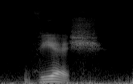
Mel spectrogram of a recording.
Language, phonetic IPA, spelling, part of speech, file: Polish, [vʲjɛ̇ɕ], wieś, noun, Pl-wieś.ogg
